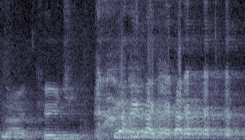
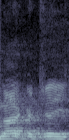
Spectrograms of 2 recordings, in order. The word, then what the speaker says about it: Narkoojee: he started to educate him on the correct pronunciation of now kuji he's got from makaji to nakuchi and thanks for that thanks for watching introduction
